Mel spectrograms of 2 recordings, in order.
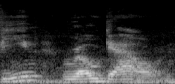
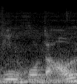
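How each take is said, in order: First: The name is said with English-like sounds. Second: The name is said with local German sounds. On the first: The announcement actually says it this way. "die sagen Wien Rodown" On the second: The announcement does not say it this way. "die sagen nicht Wien Rodown"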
